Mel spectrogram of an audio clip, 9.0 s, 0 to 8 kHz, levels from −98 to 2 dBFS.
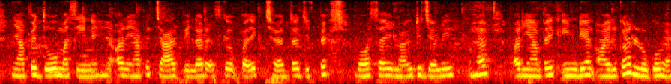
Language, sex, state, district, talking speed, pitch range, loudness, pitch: Hindi, female, Chhattisgarh, Bilaspur, 205 wpm, 195-215 Hz, -26 LUFS, 200 Hz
